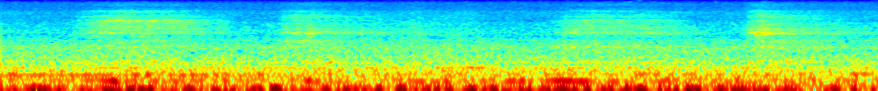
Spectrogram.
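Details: Chest auscultation of a male patient taking slow, deep breaths during a nursing respiratory assessment: soft, airy sounds in and out with no wheeze or crackles; normal breath sounds.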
